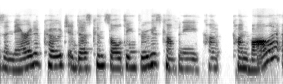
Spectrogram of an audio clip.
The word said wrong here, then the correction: Convalo: Well, that's Convalo, which is sort of a Latin word, which means to grow stronger.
